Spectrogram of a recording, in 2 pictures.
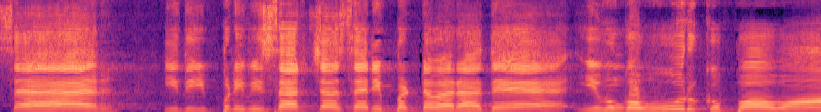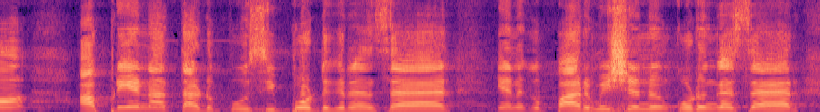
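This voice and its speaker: A woman's voice: sits high, level tone, close to an everyday voice. Woman playing a firm pregnant police officer. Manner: firm, brisk. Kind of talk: amateur stage role play.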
